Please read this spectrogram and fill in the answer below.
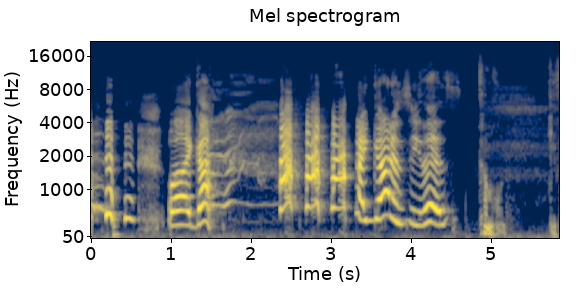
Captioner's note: laughing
